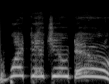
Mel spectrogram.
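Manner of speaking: mock, shrill, very high-pitched shriek. Retelling the last scene of a show, where she screams: imitating a character screaming. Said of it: "she's screaming".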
